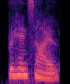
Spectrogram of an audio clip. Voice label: "Prehensile", Indian; Dictionary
